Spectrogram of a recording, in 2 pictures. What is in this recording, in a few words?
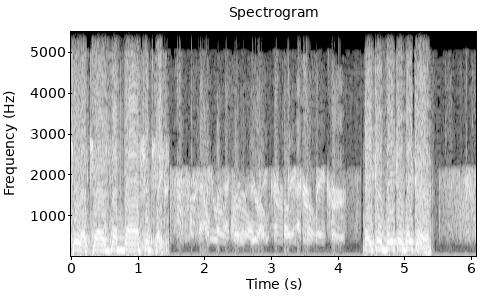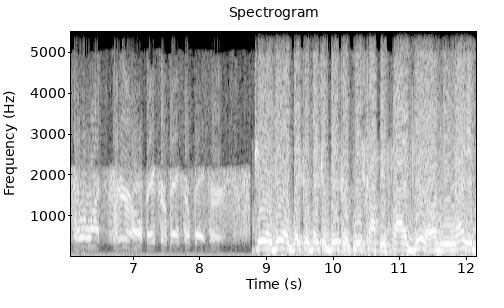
USB 21MHz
